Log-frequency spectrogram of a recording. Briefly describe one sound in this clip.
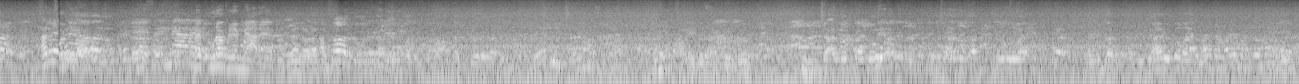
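A young man talks on a phone nearby.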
